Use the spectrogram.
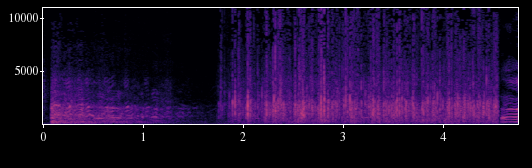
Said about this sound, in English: So Frasier has just given the address at the school, and all the students are clapping, and they're having a great time.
